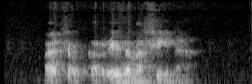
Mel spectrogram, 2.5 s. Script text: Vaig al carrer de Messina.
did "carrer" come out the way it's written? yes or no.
yes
